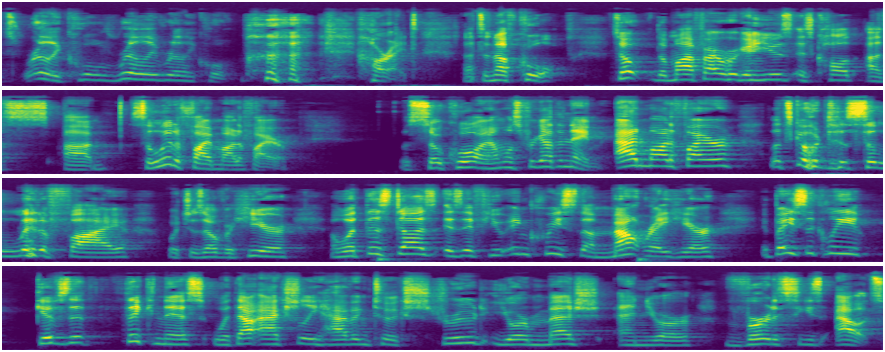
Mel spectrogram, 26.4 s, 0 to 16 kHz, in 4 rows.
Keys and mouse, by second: 3.2-7.1 middle drag, 18.9-20.4 drag.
